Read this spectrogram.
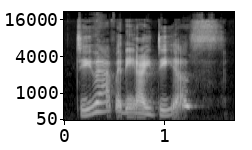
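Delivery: put-on a kind, worried young giraffe asking questions; Ginger the giraffe. Ginger asks Leo.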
